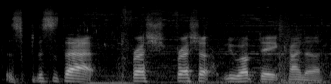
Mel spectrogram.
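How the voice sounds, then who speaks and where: A man's voice: mid-range voice, normal speed, fairly bright tone, faint music behind. A young man streaming a game live, chatting casually to his viewers in a laid-back, slangy way. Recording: noisy background.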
